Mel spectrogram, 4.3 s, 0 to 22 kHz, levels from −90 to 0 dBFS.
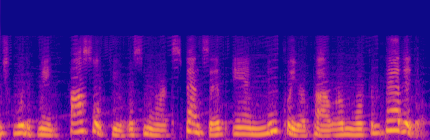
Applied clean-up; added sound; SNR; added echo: neural separator model SepFormer DNS4.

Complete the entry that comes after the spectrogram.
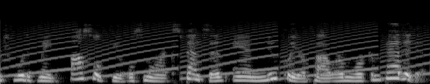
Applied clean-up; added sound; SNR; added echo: classical method WPE with log-MMSE.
